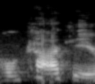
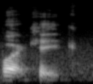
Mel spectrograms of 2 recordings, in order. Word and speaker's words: Bukkake: All of this time, I thought it was pronounced butt cake.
